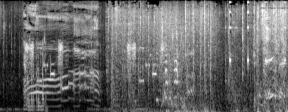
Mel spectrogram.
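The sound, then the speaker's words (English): Gunfire in a video game: dense bursts of rapid shots and clattering impacts that run for several seconds after a short tonal sound at the start. “Holy shit, I just got shot in the back, bro.”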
